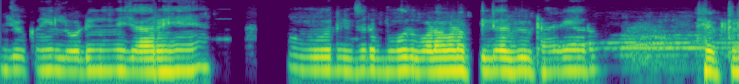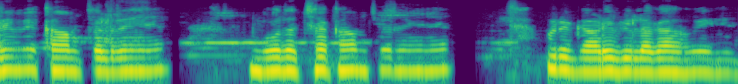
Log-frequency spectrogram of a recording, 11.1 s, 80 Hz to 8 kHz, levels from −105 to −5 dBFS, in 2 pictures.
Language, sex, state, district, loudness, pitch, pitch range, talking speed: Hindi, male, Jharkhand, Jamtara, -17 LUFS, 170 Hz, 165-180 Hz, 190 wpm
